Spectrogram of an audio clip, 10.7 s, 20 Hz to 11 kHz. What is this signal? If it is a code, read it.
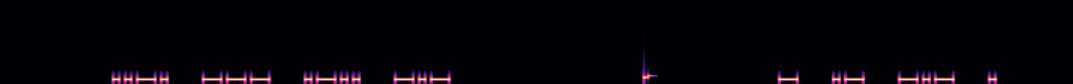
Morse code, heard as a keyed tone, about 20 wpm, spaced as for 14 wpm, 700 Hz. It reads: FOLK TAKE
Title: 199 Lesson 32f - Letter k - Words 20wpm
